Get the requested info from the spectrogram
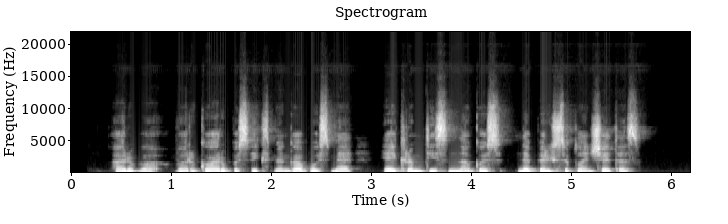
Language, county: Lithuanian, Kaunas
